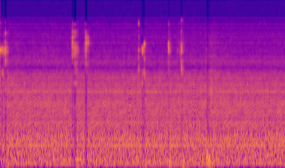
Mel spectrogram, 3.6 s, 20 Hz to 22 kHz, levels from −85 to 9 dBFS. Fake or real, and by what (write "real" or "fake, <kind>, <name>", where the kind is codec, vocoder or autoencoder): fake, vocoder, Vocos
